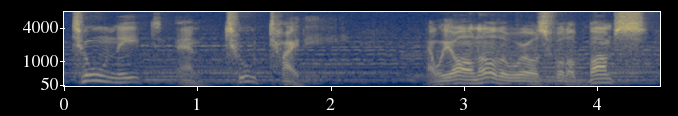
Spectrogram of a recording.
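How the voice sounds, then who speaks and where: An American hard-boiled private investigator with a mid-range voice and lively inflection. He delivers clipped, wry lines in classic 1950s radio style, both narrating and in dialogue. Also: mid-range voice, measured pace, over music. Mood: wry, reflective. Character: wry, hard-boiled freelance insurance investigator, adult man.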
